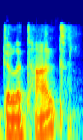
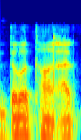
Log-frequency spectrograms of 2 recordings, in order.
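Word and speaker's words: dilettante: Jenny Barnes, the dilotant. Yeah, that's how you say it. The dilotant.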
